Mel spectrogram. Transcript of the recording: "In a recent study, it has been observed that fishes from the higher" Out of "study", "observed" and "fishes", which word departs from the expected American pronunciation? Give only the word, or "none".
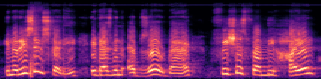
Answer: none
